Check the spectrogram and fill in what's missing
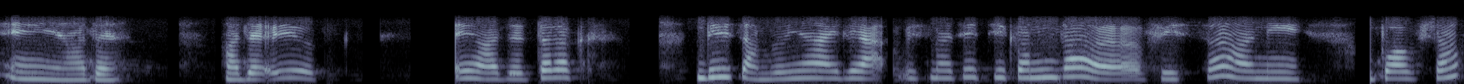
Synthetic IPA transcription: ẽɦʌd͡zuɾ | ɦʌd͡zuɾe | ẽɦʌd͡zuɾt̪ʌɾʌk | d̪isɦamɾojãʌjlebismat͡sʌĩt͡sikʌnunt͡sʌpʰist͡sʰʌːni | pʌɡt͡sʰʌ

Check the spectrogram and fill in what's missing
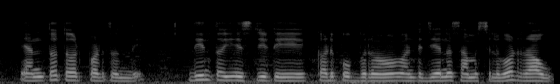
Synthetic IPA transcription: ent̪o̞ːt̪oːʈpɐɽut̪und̪i | d̪iːnt̪o̞ːesʈiːʈikɐɽupobɐɾɐɐɳʈeːd͡ʒiːnɐsɐmɐsjɐlukuːɽɐɾaːwu

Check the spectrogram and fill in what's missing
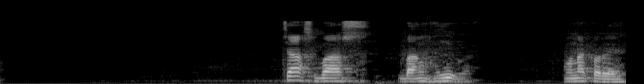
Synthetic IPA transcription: t͡ʃasbas | baŋɦujuʔ | ɔnakɔɾɛ

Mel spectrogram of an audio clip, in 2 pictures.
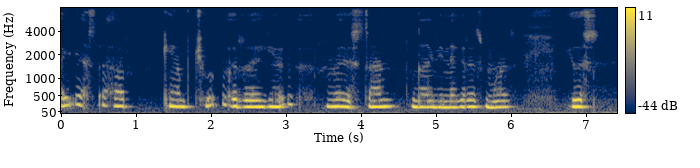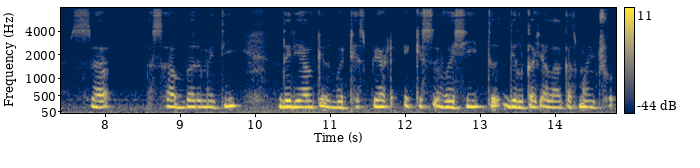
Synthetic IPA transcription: ɐjɐsaːɾ | keːmpt͡ʃʰuɾɐɡiɾɐst̪ʰaːnɡãːnd̪inɐɡɾɐsmãːz | jossɐ | sabɐɾmɐt̪id̪ɐɾjaːwkisbiʈʰispʲeʈʰikisʋɐsit̪ɨd̪ilkɐt͡ʃʰɐlaːkɐsmɐːnt͡ʃʰu

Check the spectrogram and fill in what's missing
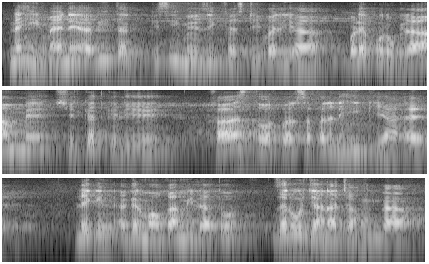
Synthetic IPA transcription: nɐɦĩmɛ̃ːneɐbʱit̪ɐkːɪsimjuːzɪkfeːsʈiːʋəlja | bɐɽepɾoːɡɾaːmːẽʃɪɾkət̪kelie | xaːst̪ɔːɾpɐɾsɐfəɾnɐɦĩkijaɦɛː | leːkɪnɐ̰ɡəɾmɔːqamɪlat̪ozɐɾuːɾd͡ʒaːnat͡ʃaːɦũːɡaː

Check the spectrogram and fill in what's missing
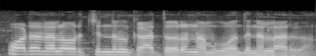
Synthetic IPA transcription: poːʈːɐnɐlːɐɔɾɯt͡ʃɪnːɐlkaːt̪ːɯʋɐɾʊ̃mnɐmɐkːɯʋɐnd̪ɯnɐlːaːɪɾɯkːõ̰ː

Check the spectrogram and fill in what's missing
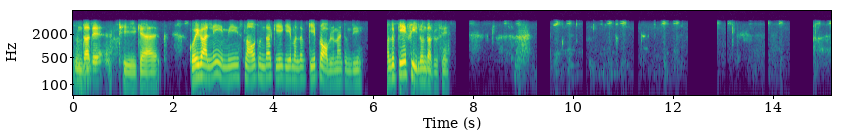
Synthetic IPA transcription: ʊnd̪aːt̪eːʈʰiːkɦɛː | koːiːɡəlnĩːmĩːsnaːʊət̪ɦʊ̃nd̪aːkeːɡeːmət̪ləbkeːpɾɔːbləmɛːt̪ʊnd̪iː | mət̪ləb̚keːpʰiːlɦʊ̃nd̪aːt̪ʊsẽː

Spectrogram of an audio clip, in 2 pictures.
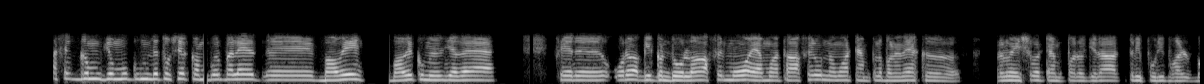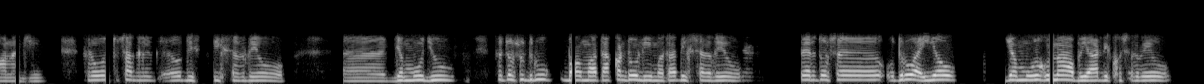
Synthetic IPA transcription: ət͡ʃʰẽːɡmd͡ʒəmːũːk̬ʊmleːt̪̬ʊsẽːkəmkəɾp̬ɛːleːbaːʋeː | baːʋeːkʊmeɾid͡ʒəɡaːɛː | pʰɪɾoːɾeaːɡeːkəɳʈɾoːlaːpʰɪɾmõːaːjaːmaːt̪aːpʰɪɾoːnəʋãːʈɛːmpəlbəɽ̃eːɾaːɪk | pɾəʋeːʃəʈɛ̃ːmpəɾd͡ʒeːɽaːʈɾiːpuːɾiːbbaːlãːd͡ʒiːpʰɪɾoːt̪ʊsaɡed̪d̪ɪkʰsəkd̪eːɦoː | d͡ʒəmːũːd͡ʒuː | pʰɪɾt̪̬ʊsʊd̪ɾuːmːt̪̬aːkəɳʈɾoːliːmət̪̬aːd̪ɪkʰsəkd̪eːɦoː | pʰɪɾt̪̬ʊsʊd̪ɾuːaːiːaːoː | d͡ʒəmːũːkːnãːbəjaːɾd̪ɪkʰːoːsəkd̪eːɦoː

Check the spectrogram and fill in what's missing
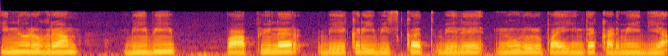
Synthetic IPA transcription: inːuːɾuɡɾaːm | bibi | paːpjulɐrbeːkɐɾibiskɐt̪belenuːruɾuːpaːjikint̪ekɐɽɐmeid̪ija

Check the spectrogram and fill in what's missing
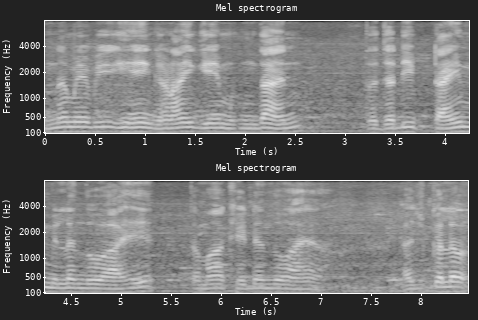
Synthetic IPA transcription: ɪnəmẽbɪɪɦẽɡʱɐɽ̃aːiɡeːmɦũːn̆d̪aɦɪnɪ̆ | t̪ɐd͡ʑɐɗĩʈaːɪmːɪlə̃nd̪oaːɦe | t̪ɐmãkʰeːɗə̃nd̪oaːɦijãː | ɐʄʊkəl

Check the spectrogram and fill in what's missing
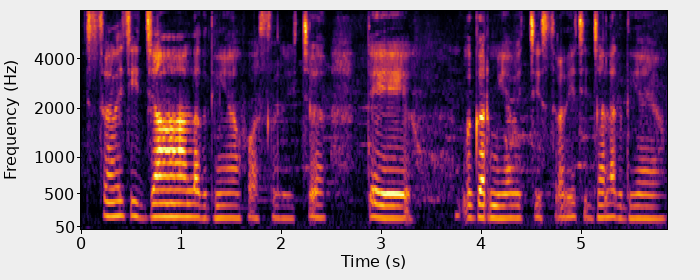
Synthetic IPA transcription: ɪst̪əɾãːd̪ĩːt͡ʃiːzãːləɡd̪iːãːpʰa̰ːsəlʋɪt͡ʃ | t̪eː | ɡəɾmijãːʋɪt͡ʃɪst̪əɾãːd̪ĩːt͡ʃiːzãːləɡd̪ijãːjãː

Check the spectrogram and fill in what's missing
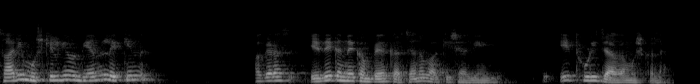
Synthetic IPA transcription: saːɾiːmʊʃkɪlɡĩːɦʊ̃nd̪ijãːnaːleːkɪn | əɡəɾəseːd̪eːkənːeːkəmpeːɾkəɾt͡ʃãːnãːbaːkiːʃɛːlijãːɡḭː | t̪eeːt̪ʰoːɽiːzja̰ːd̪a̰ːmʊʃkɪ̰lɦɛ̰ː

